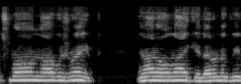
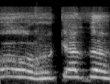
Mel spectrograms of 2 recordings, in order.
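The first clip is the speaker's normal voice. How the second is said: heavy, exaggerated put-on Arabic accent, high pitch; 10 semitones higher than usual. Mimicking the other person's pronunciation when triggered: mock heavy accent. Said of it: "Their accent gets real heavy when they get triggered".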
